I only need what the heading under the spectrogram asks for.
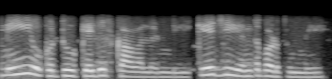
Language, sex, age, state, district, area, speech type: Telugu, female, 18-30, Andhra Pradesh, Kadapa, rural, conversation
